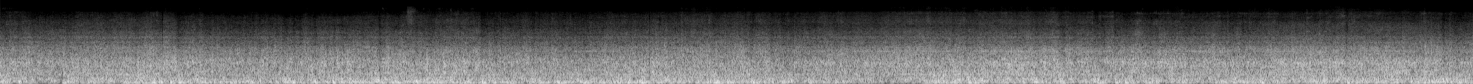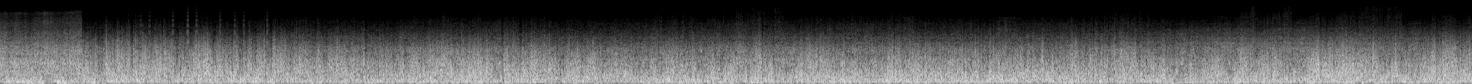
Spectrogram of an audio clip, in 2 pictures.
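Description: Diesel-hauled Thai passenger train running along the track, heard from an open carriage window: a steady rumble of wheels on rails mixed with wind buffeting the microphone. The high hiss drops away about halfway through.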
